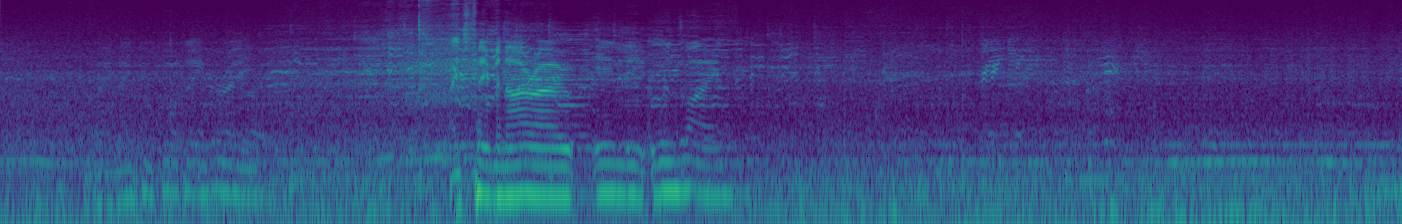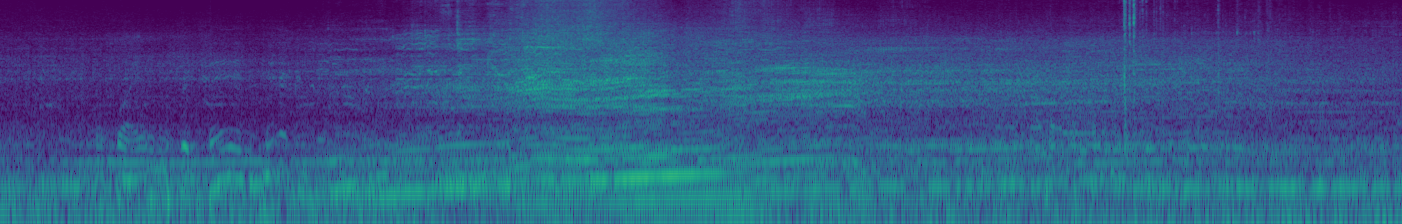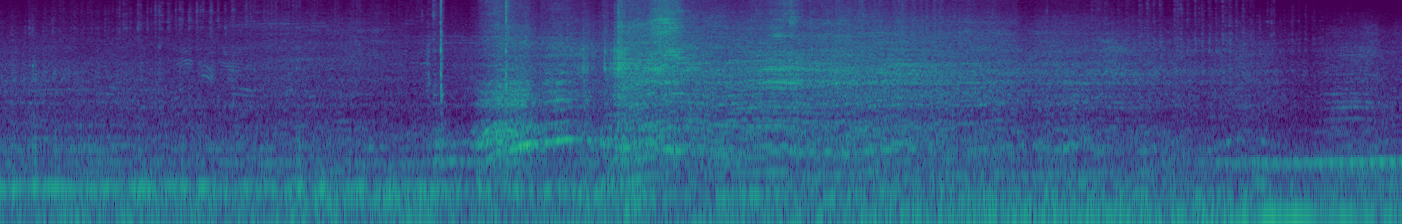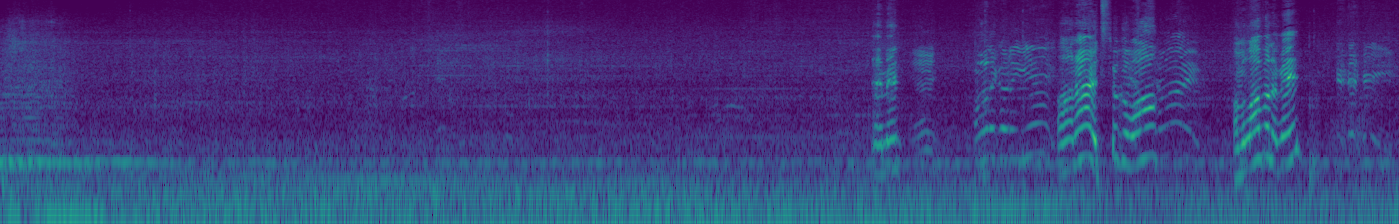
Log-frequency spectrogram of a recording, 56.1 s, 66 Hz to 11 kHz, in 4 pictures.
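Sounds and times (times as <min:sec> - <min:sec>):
car engine at low speed: 0:00.0 - 0:56.0.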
